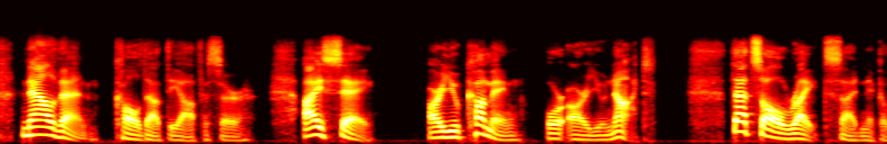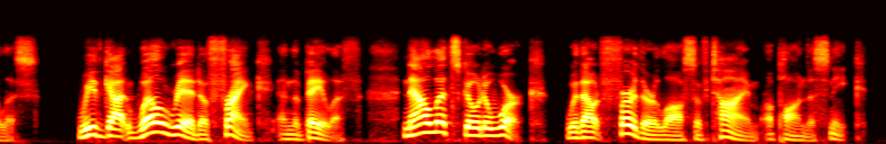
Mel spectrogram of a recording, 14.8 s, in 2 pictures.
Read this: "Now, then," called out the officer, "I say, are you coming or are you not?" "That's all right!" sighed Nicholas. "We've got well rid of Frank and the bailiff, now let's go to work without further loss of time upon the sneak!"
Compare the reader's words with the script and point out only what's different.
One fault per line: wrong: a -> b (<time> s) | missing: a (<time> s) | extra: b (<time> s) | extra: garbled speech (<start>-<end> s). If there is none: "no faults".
no faults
